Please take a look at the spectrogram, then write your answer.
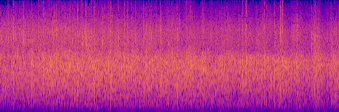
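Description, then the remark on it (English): A church audience applauds the St. John's Family Orchestra, a dense, steady wash of many hands clapping at once, loud and sustained for several seconds without any voices standing out. “Let's give them a clap.”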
